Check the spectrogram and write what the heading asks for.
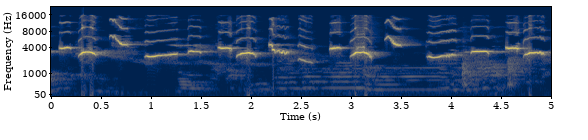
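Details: Oriental magpie-robin, a wild-caught bird stirred to sing intensely in competition: continuous fast song of loud, varied, ringing whistles, sharp upslurs and down-slurred notes repeated in quick phrases.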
